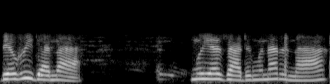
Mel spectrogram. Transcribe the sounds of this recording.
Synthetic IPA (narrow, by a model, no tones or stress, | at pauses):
bɛɦujdana | mɯjazadɯmɯnaɾɯna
